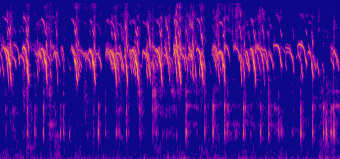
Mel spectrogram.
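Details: Eight-day-old domestic chicks peeping in a busy chorus: many high, downward-slurred chirps overlapping continuously, with faint low pecking taps underneath.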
